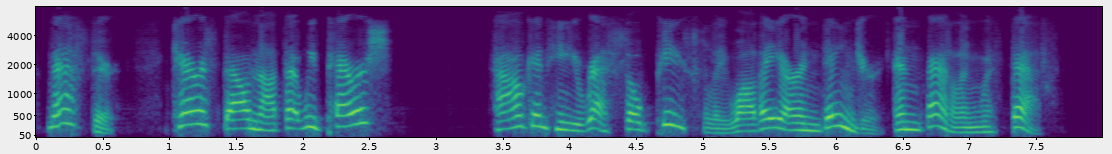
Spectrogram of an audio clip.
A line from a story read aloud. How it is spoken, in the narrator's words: In amazement and despair, they exclaim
